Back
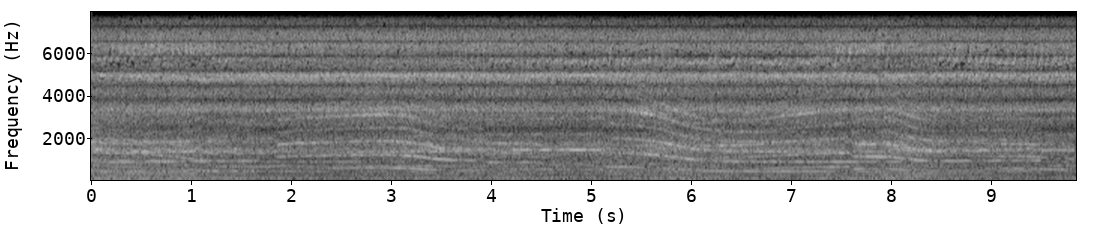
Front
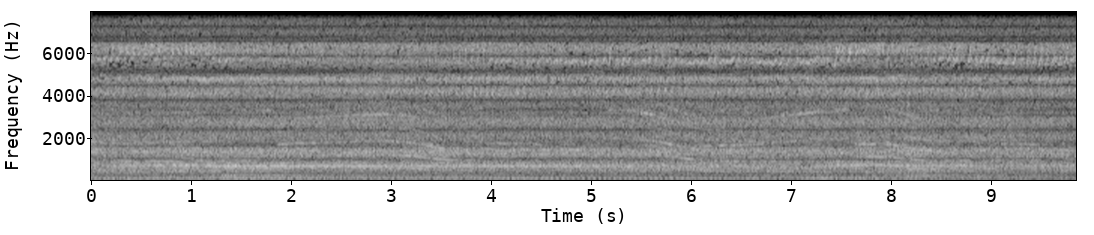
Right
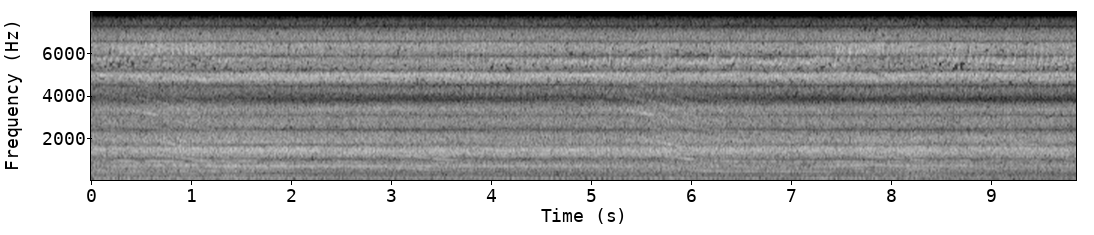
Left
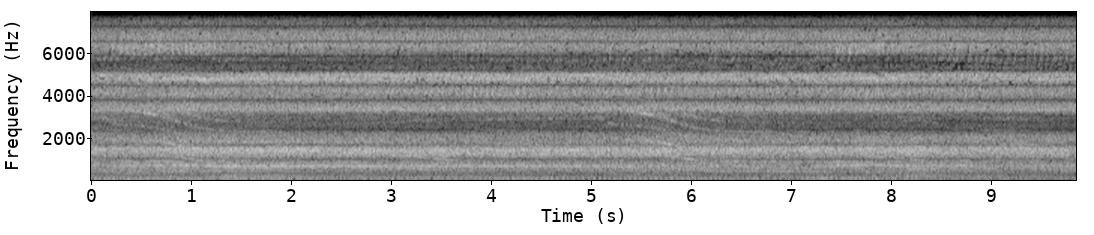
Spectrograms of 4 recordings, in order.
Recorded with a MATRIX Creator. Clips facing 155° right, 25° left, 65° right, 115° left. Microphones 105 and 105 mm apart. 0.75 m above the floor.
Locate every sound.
0.0 s a drone: 35° left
